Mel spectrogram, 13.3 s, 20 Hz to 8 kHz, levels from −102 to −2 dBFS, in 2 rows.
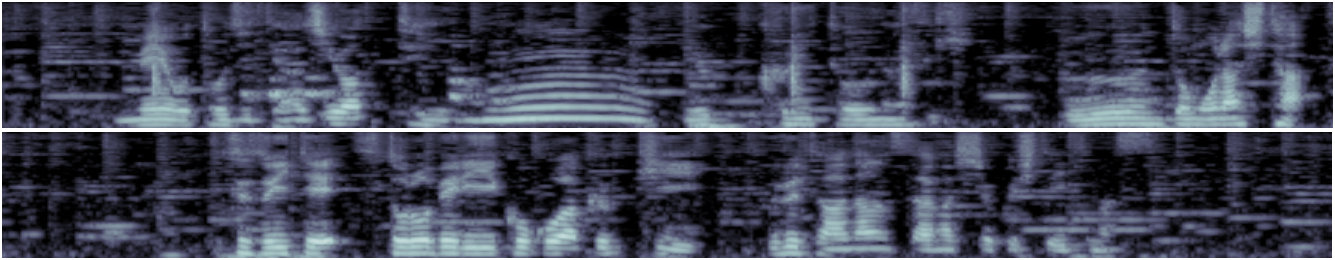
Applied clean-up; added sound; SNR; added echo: classical method Wiener filter.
